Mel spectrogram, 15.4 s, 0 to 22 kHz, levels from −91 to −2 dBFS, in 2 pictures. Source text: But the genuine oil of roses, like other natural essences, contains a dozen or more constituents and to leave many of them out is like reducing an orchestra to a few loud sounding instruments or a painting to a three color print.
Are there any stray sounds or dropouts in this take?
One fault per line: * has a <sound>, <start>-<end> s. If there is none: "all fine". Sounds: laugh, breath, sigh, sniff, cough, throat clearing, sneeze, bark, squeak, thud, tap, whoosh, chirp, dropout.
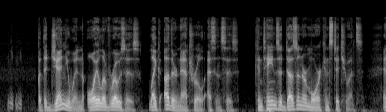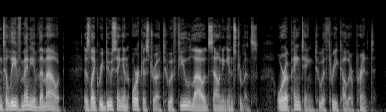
* has a laugh, 0.1-0.4 s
